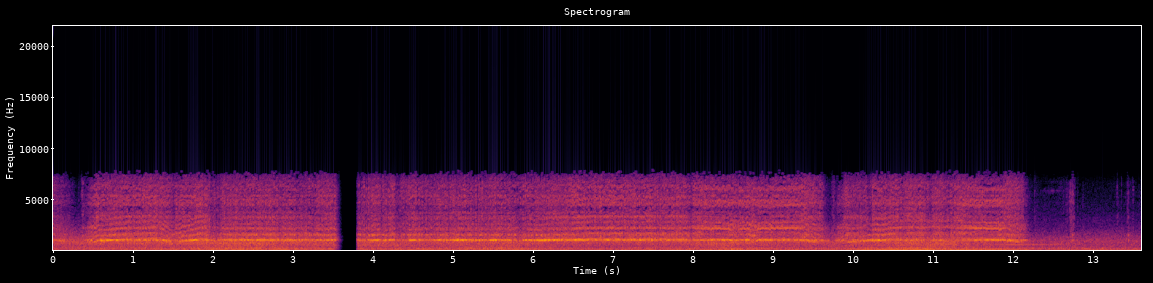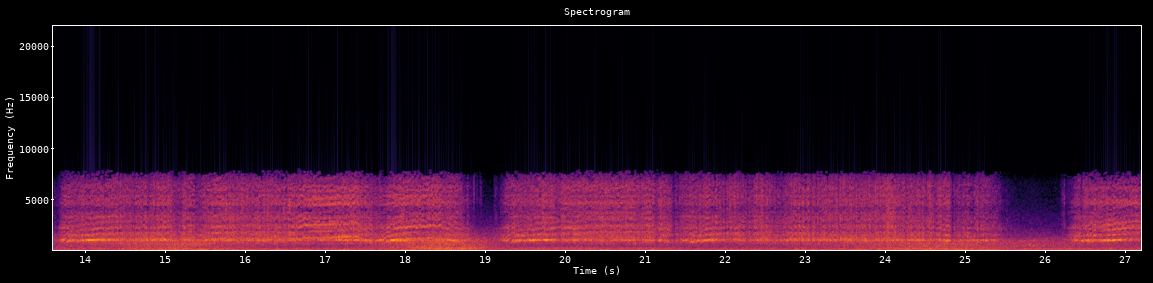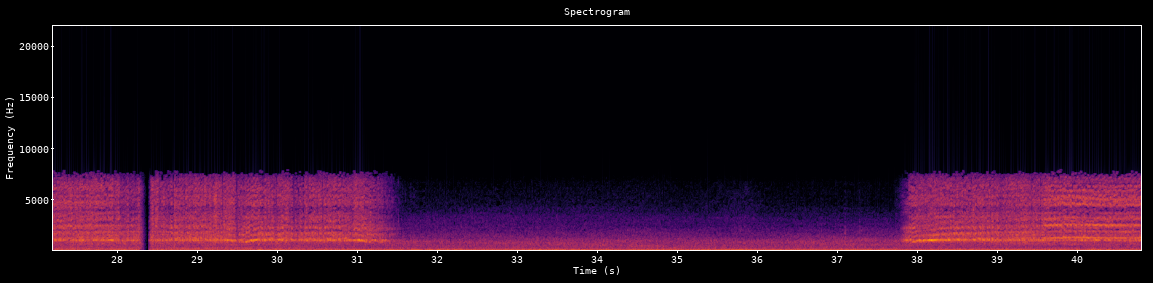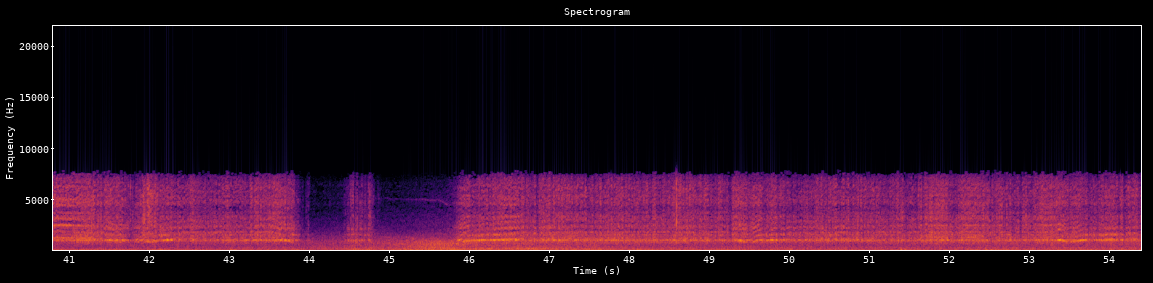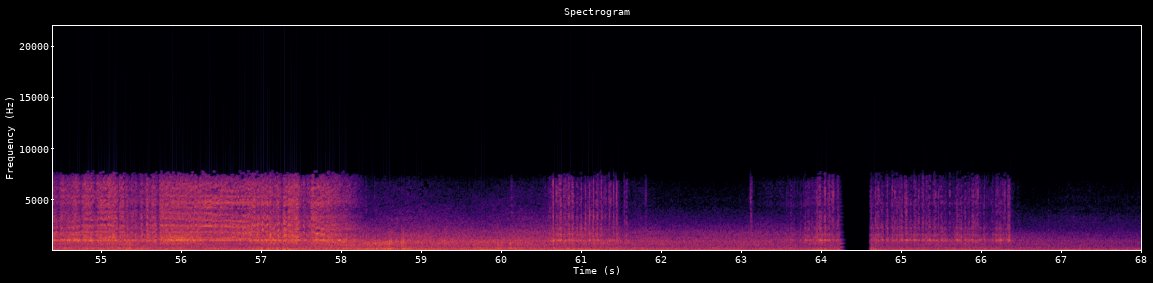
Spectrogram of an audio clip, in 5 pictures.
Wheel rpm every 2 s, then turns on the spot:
110, 140, 140, 150, 110, 130, 20, 140, 140, 90, 140, 150, 100, 80, 150, 110, 0, 0, 0, 130, 140, 130, 20, 120, 140, 150, 160, 150, 160, 10, 10, 0, 30, 10.
44-46 58-62 64-66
